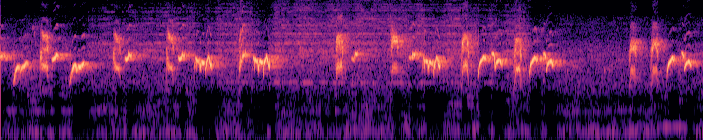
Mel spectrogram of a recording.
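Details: Wild sooty-headed bulbul, a recording meant for luring wild bulbuls: short bubbly phrases of a few liquid notes, each ending in a rising-falling slur, repeated about twice a second over a quiet background.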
